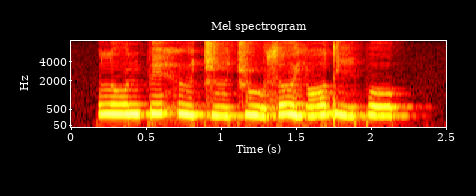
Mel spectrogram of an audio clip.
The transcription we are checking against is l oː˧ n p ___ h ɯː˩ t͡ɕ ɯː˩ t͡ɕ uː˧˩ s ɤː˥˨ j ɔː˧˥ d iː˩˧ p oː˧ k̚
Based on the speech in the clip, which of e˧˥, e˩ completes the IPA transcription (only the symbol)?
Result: e˧˥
